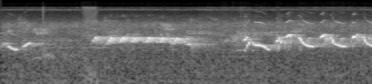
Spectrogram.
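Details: White-rumped shama song used as a master for training birds, river in background: a short dipping whistle, a sustained buzzy trill about one second long, then a run of fast looping whistled notes.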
